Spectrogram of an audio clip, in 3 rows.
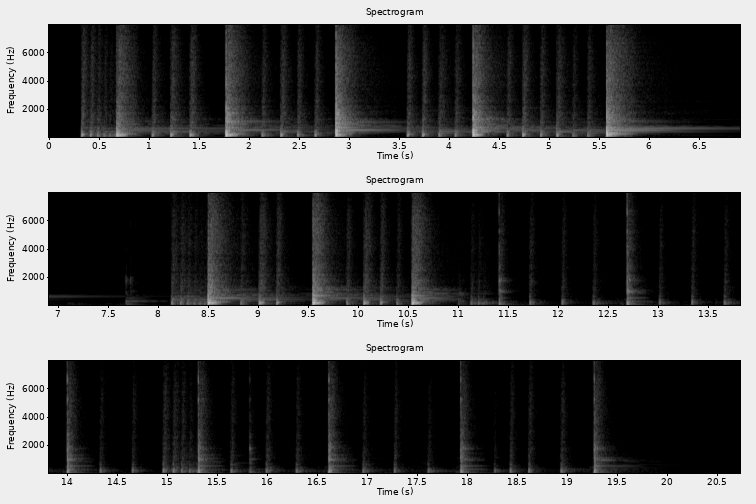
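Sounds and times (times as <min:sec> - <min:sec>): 
low-tuned designer snare drum: 0:00.4 - 0:06.2, 0:08.2 - 0:11.4.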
